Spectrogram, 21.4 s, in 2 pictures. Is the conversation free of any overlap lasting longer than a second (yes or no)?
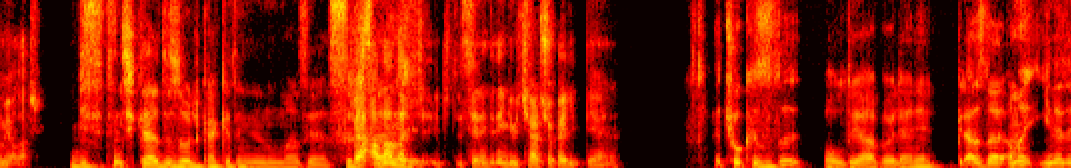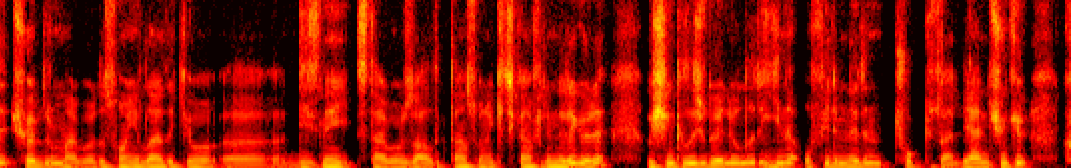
yes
